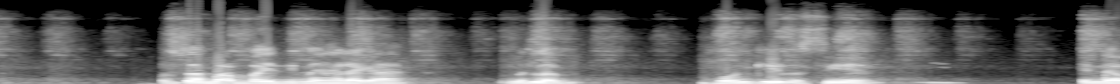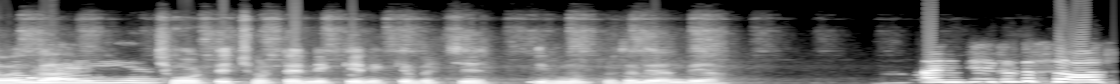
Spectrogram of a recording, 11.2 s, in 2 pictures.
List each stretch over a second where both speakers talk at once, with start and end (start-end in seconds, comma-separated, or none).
none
